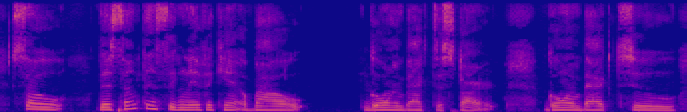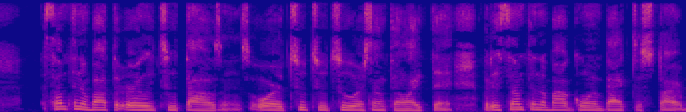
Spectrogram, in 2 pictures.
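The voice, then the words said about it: Soft, near-whispered late-night voice. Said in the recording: “excuse me if I sound like I'm whispering a little bit”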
